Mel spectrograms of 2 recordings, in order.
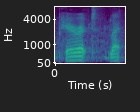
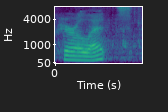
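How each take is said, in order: First: The T after 'parrot' is clearly pronounced. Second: The T after 'parrot' is weak or dropped. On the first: The speaker calls it right. "It's it has two T's, so parrotlets" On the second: The speaker calls it wrong. "A lot of people call it parrotlets, but um, it's really not"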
